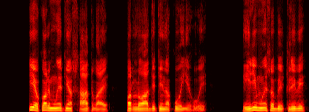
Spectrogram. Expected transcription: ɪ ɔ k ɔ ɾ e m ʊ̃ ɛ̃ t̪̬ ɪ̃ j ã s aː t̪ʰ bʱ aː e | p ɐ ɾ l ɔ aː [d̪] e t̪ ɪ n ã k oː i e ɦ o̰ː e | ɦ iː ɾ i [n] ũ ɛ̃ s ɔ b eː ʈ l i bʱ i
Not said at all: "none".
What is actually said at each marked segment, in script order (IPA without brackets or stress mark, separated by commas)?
d̪, m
